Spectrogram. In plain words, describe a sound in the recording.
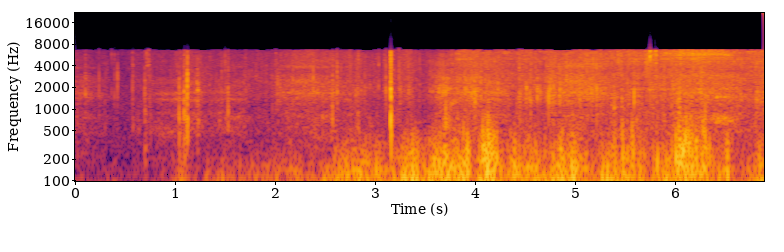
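Wind rumbles against the rider, growing stronger with speed.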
